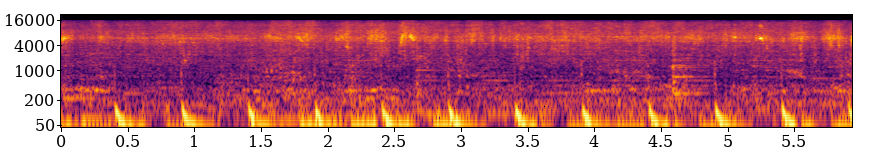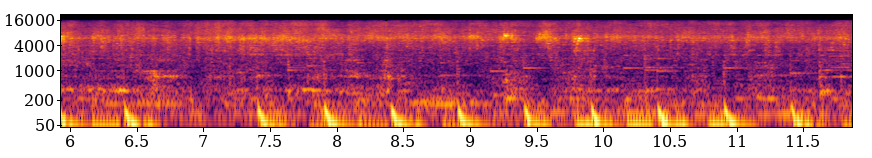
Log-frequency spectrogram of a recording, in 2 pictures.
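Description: Nihari spice masala sizzling in a pot with a splash of water added to keep it from burning, stirred steadily: a constant high sizzle with repeated stirring and scraping strokes.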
